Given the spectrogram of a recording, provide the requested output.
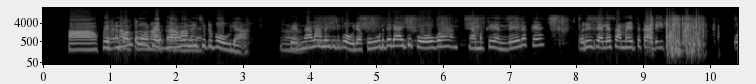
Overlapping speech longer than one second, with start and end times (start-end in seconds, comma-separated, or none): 1.0-2.4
